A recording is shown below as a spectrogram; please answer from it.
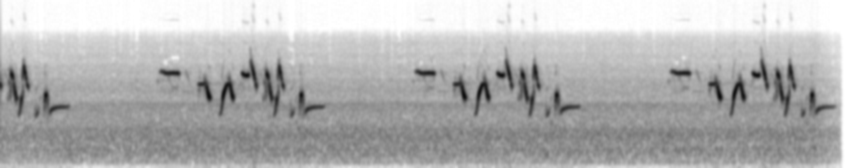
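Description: Birdsong: the same short phrase, a brief steady high note followed by a quick run of swooping notes, repeats about every two and a half seconds.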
